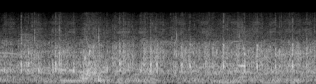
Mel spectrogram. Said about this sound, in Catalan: Un fort aplaudiment.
